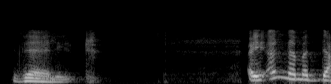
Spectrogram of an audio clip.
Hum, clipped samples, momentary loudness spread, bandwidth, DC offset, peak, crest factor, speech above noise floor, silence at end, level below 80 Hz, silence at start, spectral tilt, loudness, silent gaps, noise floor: none; under 0.1%; 19 LU; 5.2 kHz; under 0.1%; -8 dBFS; 18 dB; 50 dB; 0 s; -60 dBFS; 0.15 s; -9.5 dB/octave; -24 LUFS; none; -73 dBFS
